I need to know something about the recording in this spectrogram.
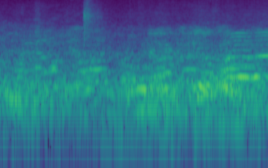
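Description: Indistinct voices chattering at a sports field, with a high-pitched shout or call starting near the end.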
